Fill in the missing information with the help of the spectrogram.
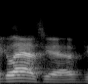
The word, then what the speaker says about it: Glazyev: This is Sergey Glazyev, the Okay.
